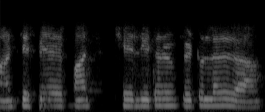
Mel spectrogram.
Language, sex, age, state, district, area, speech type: Hindi, male, 30-45, Madhya Pradesh, Harda, urban, conversation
